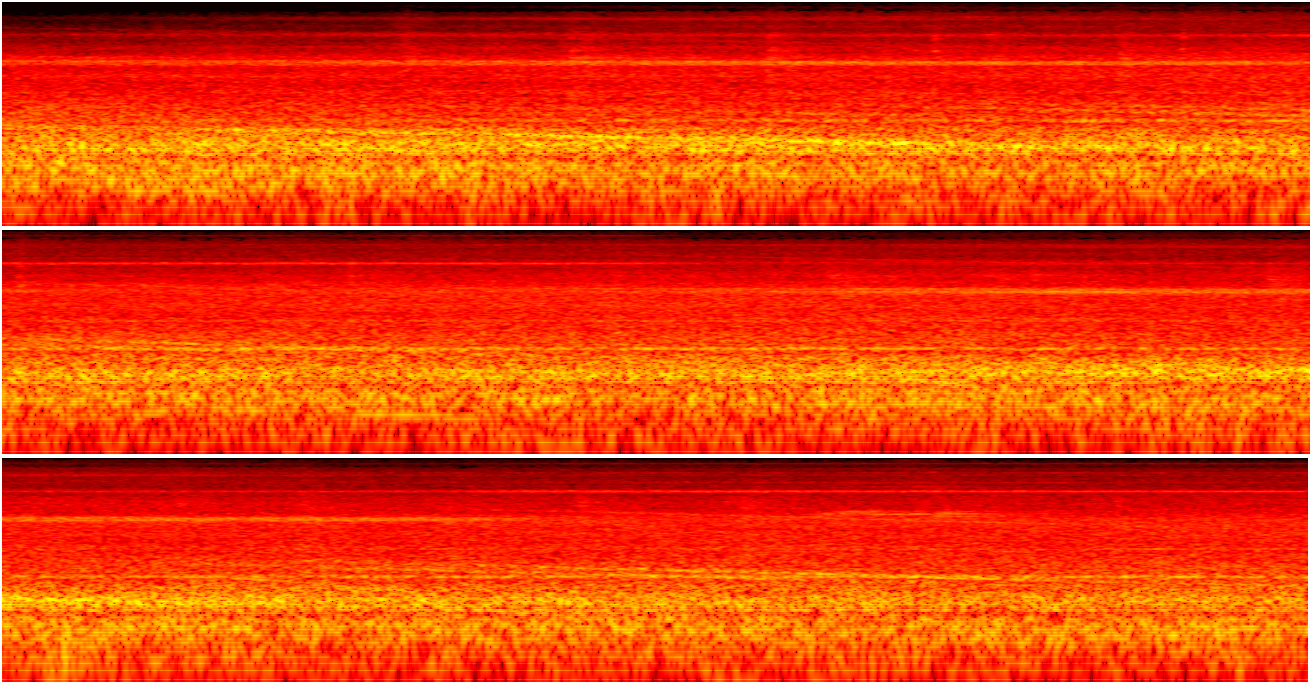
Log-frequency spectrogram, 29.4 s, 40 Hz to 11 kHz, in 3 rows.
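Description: Moscow metro Moskva-2020 (81-775/776/777) train pulling into the station, a steady running rumble with a motor whine that slowly slides in pitch.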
